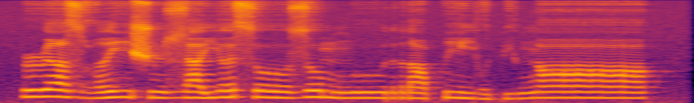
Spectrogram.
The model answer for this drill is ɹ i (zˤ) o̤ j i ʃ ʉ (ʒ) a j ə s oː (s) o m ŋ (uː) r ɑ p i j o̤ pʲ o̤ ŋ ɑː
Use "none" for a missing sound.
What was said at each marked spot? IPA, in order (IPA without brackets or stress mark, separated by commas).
zˤ, ɮ, z, uː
